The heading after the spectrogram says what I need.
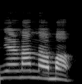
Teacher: അനുനാസികം എന്ന് പറയും ഞണനമ ഈ അനുനാസികങ്ങളെയാണ് നമ്മൾ മൂക്കുകൊണ്ട് ഉച്ചരിക്കുന്നത് ഞണനമ അതായത് നമ്മുടെ നിശ്വാസ വായു വായിലൂടെ പോകുന്നതിനു പകരം മൂക്കിലൂടെ പോകും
